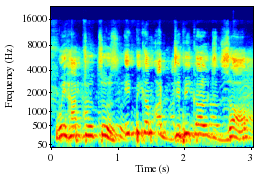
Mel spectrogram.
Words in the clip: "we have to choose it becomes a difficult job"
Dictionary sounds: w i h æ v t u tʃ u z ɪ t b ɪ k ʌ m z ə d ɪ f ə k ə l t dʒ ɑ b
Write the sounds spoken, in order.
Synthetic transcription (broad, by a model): w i h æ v t u tʃ u z ɪ t b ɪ k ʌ m ə d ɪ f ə k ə l t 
